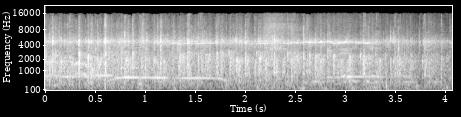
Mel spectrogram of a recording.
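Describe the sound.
Applause from a church audience welcoming a speaker to the front: dense, steady clapping that carries evenly for about four seconds, with a faint crowd murmur mixed in.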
